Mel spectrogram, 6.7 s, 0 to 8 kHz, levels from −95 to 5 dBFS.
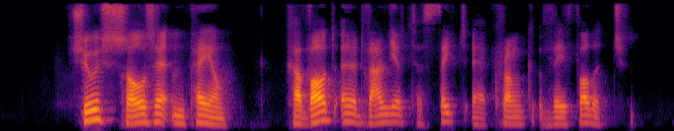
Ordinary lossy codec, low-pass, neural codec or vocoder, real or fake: AAC, 32 kbps; 7.2 kHz; codec, 24 kHz, 0.9 kbps, WavTokenizer, large speech release; fake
